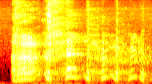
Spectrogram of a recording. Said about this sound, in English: I also cough when I do a … impression. So we won't do that. Don't worry, I don't have COVID.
